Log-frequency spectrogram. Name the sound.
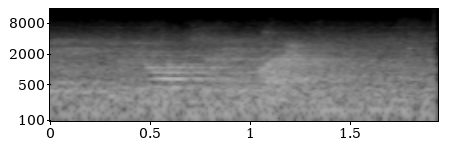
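subway train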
